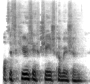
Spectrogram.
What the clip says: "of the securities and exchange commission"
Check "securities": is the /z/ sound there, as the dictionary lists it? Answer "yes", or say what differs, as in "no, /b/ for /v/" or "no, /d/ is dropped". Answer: no, /z/ is dropped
